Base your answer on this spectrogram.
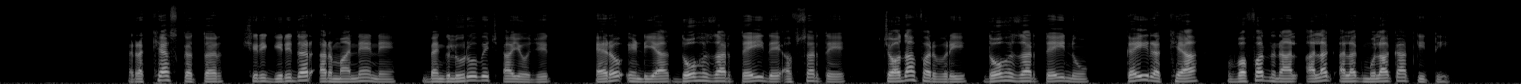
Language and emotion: Punjabi, neutral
